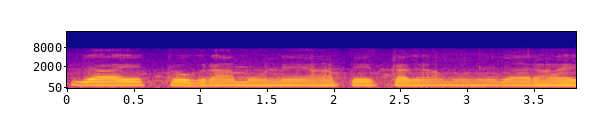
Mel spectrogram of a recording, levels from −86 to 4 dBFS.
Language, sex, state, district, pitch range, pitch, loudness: Hindi, male, Uttar Pradesh, Lucknow, 155-160 Hz, 160 Hz, -14 LUFS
